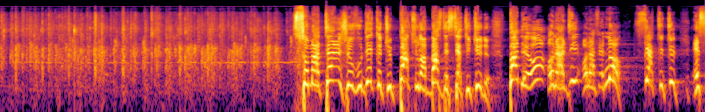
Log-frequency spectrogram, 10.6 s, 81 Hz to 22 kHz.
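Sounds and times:
church congregation applauding: 0:00.0 - 0:04.5
speech: 0:04.5 - 0:10.5.

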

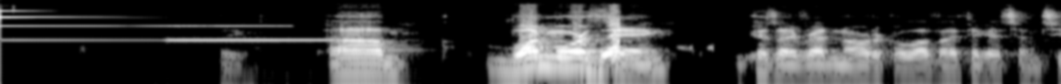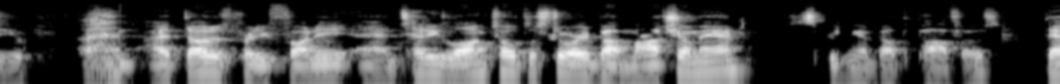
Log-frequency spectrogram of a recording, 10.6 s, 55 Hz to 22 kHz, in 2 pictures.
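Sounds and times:
bright bell ding: 0:00.0 - 0:01.8
speech: 0:01.1 - 0:10.5.

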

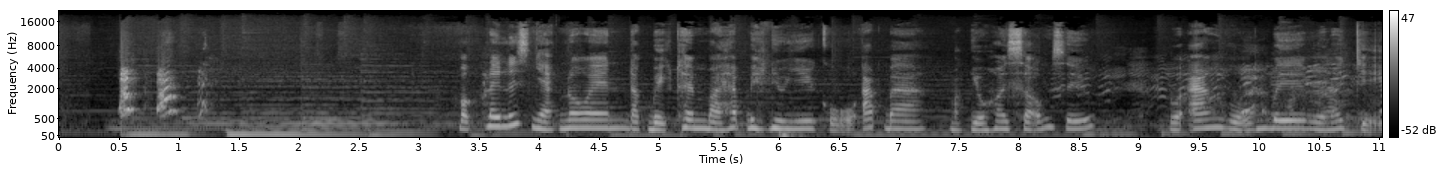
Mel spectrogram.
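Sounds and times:
house dog barking excitedly on a rooftop in Saigon: 0:00.5 - 0:01.4
speech: 0:03.3 - 0:11.0
laughter: 0:08.0 - 0:11.0.

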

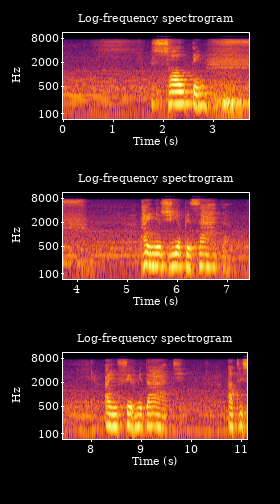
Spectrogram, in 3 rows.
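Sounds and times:
speech: 0:01.8 - 0:03.4, 0:05.3 - 0:07.1, 0:08.3 - 0:09.9, 0:10.7 - 0:11.1
strong breathy exhale: 0:02.9 - 0:05.2.

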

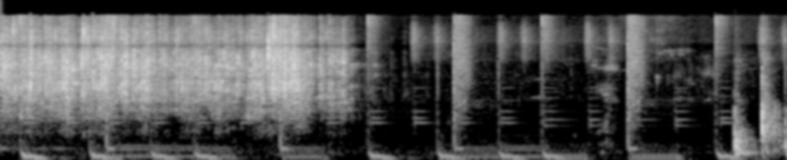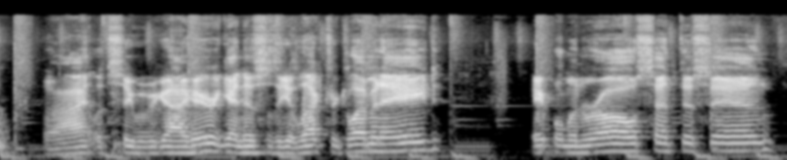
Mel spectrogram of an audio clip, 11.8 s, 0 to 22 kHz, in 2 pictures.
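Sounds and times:
cocktail shaker with ice rattling: 0:00.0 - 0:03.0
speech: 0:06.3 - 0:09.3, 0:09.9 - 0:11.7.

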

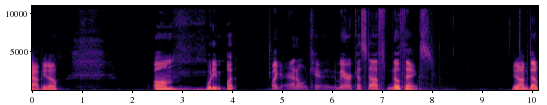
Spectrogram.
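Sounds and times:
speech: 0:00.0 - 0:01.0, 0:02.4 - 0:04.1, 0:04.8 - 0:08.1, 0:09.6 - 0:10.1
breathy exhale into a microphone: 0:00.8 - 0:01.7.

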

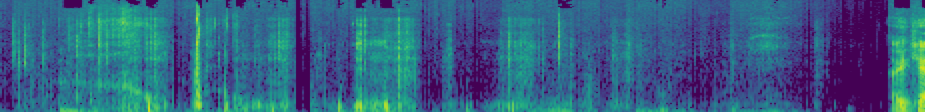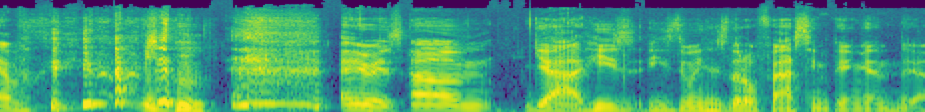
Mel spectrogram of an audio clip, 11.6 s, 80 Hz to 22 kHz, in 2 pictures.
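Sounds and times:
crunchy snack being chewed: 0:00.0 - 0:05.2
speech: 0:05.6 - 0:11.5
laughter: 0:05.9 - 0:08.0.

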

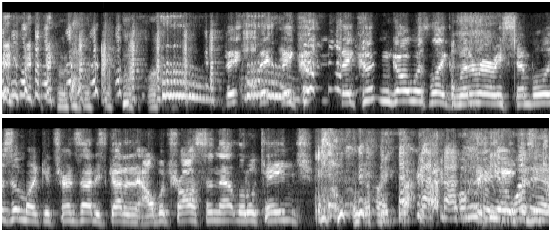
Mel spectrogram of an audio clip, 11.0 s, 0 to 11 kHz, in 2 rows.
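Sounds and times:
laughter: 0:00.0 - 0:05.0, 0:08.6 - 0:10.9
speech: 0:00.2 - 0:01.8, 0:02.8 - 0:10.9
person imitating pigeon cooing: 0:01.4 - 0:03.2.

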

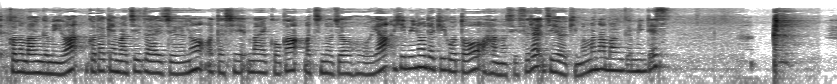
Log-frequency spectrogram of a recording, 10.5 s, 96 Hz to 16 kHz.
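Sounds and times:
speech: 0:00.1 - 0:08.4
person coughing: 0:09.3 - 0:10.2.

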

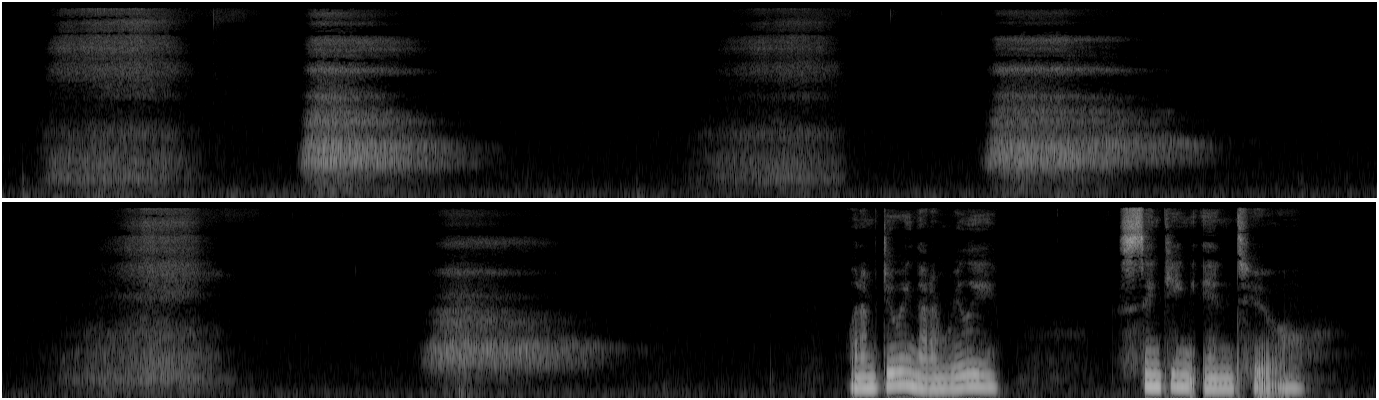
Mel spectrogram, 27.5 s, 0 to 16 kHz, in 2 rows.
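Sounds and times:
deep breaths in through the nose and out through the mouth during a guided meditation: 0:00.3 - 0:02.1, 0:03.0 - 0:05.0, 0:06.8 - 0:08.6, 0:09.8 - 0:12.4, 0:14.2 - 0:16.3, 0:17.9 - 0:20.3
speech: 0:22.3 - 0:23.8, 0:25.0 - 0:26.8.

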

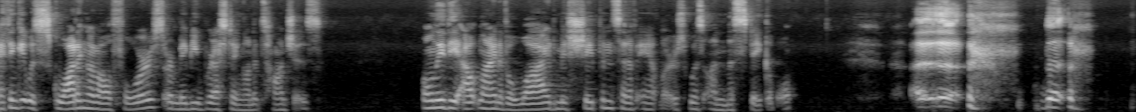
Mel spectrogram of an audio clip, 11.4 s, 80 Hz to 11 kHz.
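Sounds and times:
speech: 0:00.0 - 0:03.3, 0:04.2 - 0:08.0, 0:09.1 - 0:11.0
burp: 0:09.1 - 0:09.8, 0:10.4 - 0:10.9.

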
